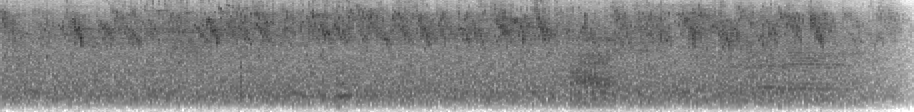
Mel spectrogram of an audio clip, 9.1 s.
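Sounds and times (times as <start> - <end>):
birds: 0.0 - 9.1.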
